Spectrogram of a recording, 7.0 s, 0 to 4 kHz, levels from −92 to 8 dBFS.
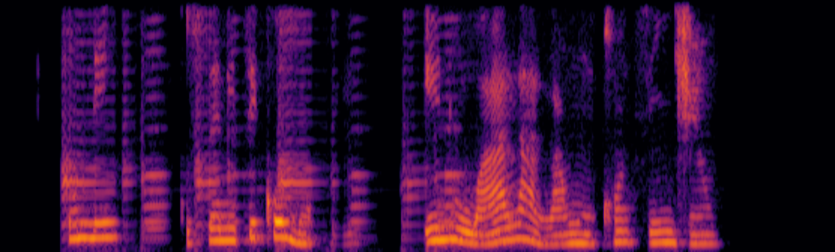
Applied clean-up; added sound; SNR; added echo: neural mask model RNNoise.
